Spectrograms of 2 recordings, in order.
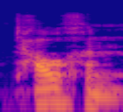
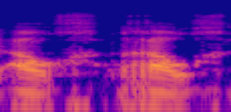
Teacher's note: in a verb, say, to dive, tauchen, you would get auch with the velar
